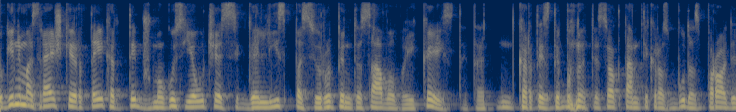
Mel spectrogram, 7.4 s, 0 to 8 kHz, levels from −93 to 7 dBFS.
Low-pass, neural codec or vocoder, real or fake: 7.2 kHz; none; real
